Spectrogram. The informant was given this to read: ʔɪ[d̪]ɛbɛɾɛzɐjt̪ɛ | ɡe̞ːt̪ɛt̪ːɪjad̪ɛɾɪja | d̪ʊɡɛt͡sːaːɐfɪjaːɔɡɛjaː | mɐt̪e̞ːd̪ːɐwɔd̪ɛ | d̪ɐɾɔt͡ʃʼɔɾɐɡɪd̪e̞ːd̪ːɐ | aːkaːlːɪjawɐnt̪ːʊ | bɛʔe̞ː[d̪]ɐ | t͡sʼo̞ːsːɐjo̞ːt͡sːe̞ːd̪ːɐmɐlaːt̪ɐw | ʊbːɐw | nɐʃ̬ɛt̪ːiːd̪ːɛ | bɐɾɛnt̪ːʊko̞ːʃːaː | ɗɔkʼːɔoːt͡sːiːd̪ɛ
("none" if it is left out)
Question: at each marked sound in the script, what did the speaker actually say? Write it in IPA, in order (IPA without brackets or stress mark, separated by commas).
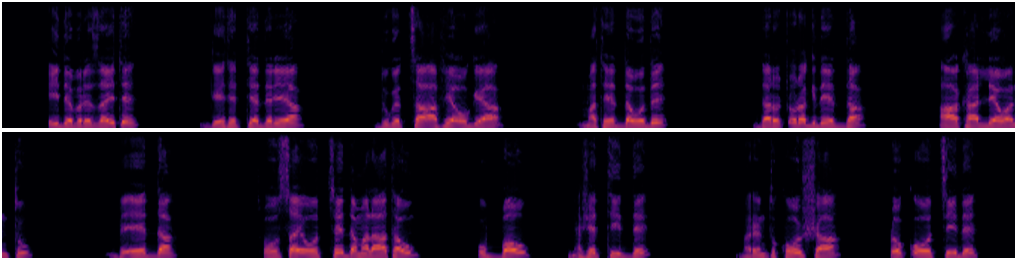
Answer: d̪, d̪ː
